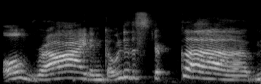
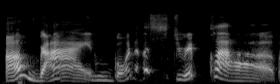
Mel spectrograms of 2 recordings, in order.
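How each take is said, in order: First: Very loud, slow Linda whoop; Linda impression. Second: Linda impression. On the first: Second friend trying Linda's strip club line. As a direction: belt it out like Linda. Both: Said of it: "Linda from Bob's Burgers".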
